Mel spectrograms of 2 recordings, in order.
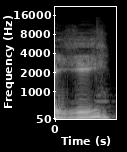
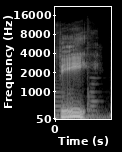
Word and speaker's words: ye: Do you know that you're pronouncing it wrong when you say ye? It's actually the. – Huh. – So it's actually pronounced the in medieval English. People used a Y to abbreviate TH.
